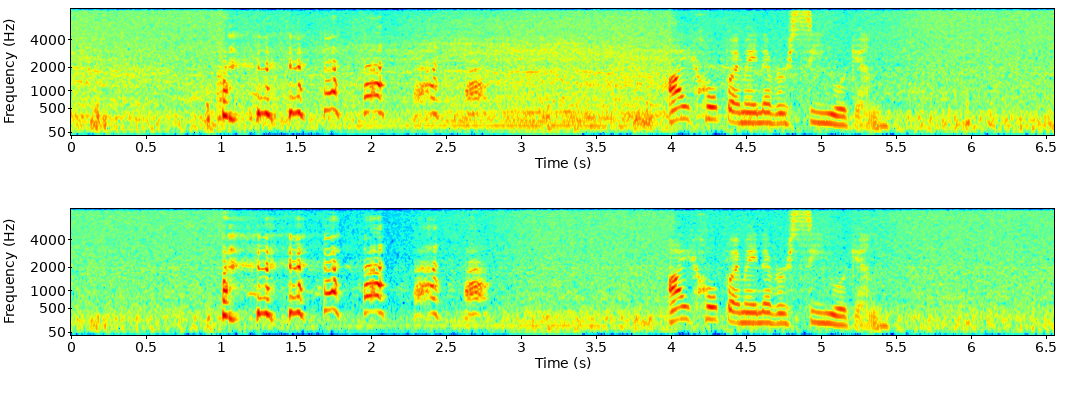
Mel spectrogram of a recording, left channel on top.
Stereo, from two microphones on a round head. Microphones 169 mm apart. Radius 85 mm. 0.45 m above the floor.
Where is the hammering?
No hammering in this recording.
